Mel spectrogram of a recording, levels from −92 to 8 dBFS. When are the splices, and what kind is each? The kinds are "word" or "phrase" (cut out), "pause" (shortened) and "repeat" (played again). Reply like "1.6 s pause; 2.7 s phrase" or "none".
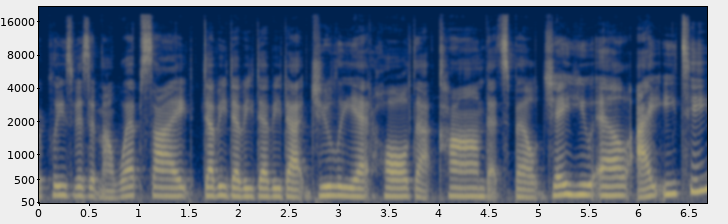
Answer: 1.5 s word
